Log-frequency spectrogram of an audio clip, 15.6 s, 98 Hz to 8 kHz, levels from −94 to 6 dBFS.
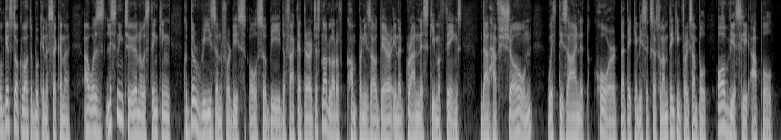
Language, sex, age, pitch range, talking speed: English, male, 30-49, 95-120 Hz, 250 wpm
